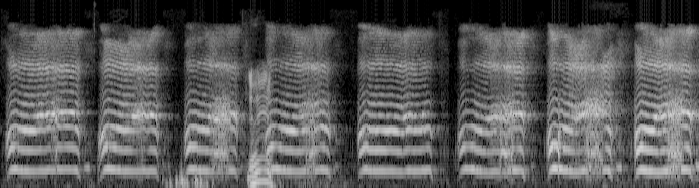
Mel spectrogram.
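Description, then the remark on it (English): An infant boy screams and cries in loud wails, one shrill burst after another with only short gasping pauses between them. An adult voice briefly speaks underneath. “he just screams. Yeah. And, and this is what it sounds. I actually recorded this just so people know.”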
